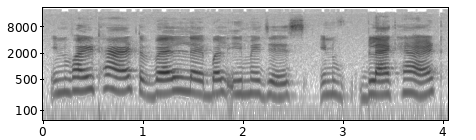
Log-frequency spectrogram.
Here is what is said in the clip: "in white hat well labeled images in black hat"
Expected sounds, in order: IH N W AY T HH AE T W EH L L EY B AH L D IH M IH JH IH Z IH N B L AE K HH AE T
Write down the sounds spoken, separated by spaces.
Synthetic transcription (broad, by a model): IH N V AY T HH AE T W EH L L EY B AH L IH M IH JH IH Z IH N B L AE K HH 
